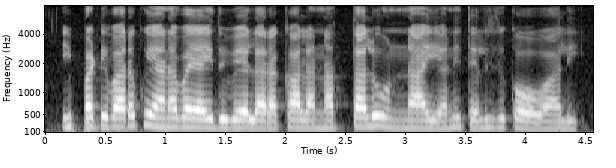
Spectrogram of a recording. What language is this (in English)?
Telugu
